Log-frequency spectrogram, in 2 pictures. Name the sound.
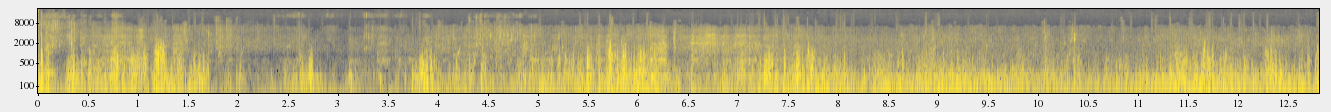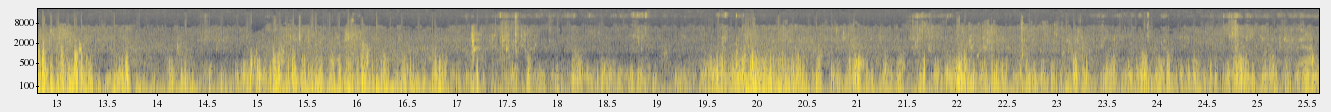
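wind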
